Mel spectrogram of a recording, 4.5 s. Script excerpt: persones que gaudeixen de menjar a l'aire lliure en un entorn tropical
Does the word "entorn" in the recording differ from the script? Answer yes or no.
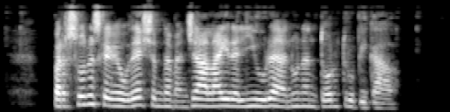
no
